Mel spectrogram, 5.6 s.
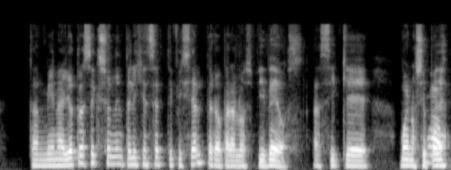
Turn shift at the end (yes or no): no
